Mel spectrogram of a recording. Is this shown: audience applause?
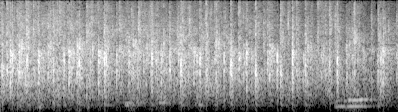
yes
